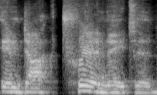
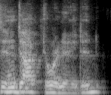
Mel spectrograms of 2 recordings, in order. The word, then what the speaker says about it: inDoctornated: Now, keep in mind, it is spelled inDoctornated, not indoctrinated. It's inDoctornated.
